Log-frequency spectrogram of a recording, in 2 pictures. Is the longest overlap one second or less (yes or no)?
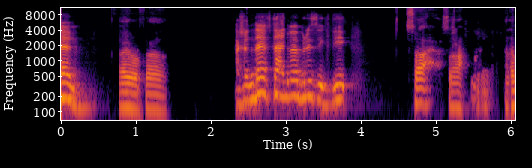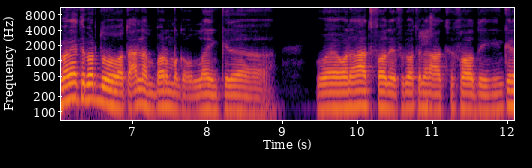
yes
